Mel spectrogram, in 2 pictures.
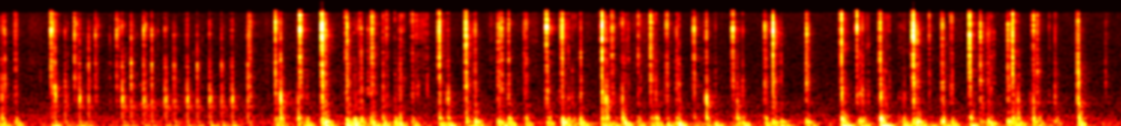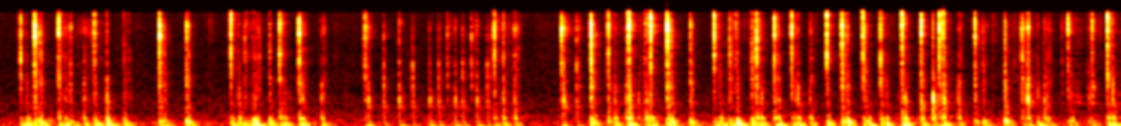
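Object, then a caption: Laptop keyboard, plastic keys in a metal body. Rapid typing with long stiletto acrylic nails and fingertips on a MacBook Pro laptop keyboard, with low-profile black plastic keys set in a silver aluminum body. Dense, quick clicks with bright, crisp tips over a soft low thump stop dead with no ring. A few brief lulls break the steady flurry of keystrokes.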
